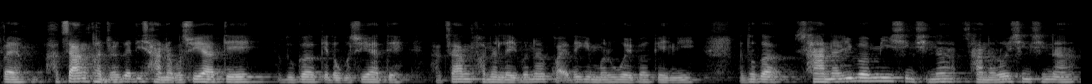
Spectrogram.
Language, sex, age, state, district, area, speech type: Manipuri, male, 18-30, Manipur, Thoubal, rural, spontaneous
